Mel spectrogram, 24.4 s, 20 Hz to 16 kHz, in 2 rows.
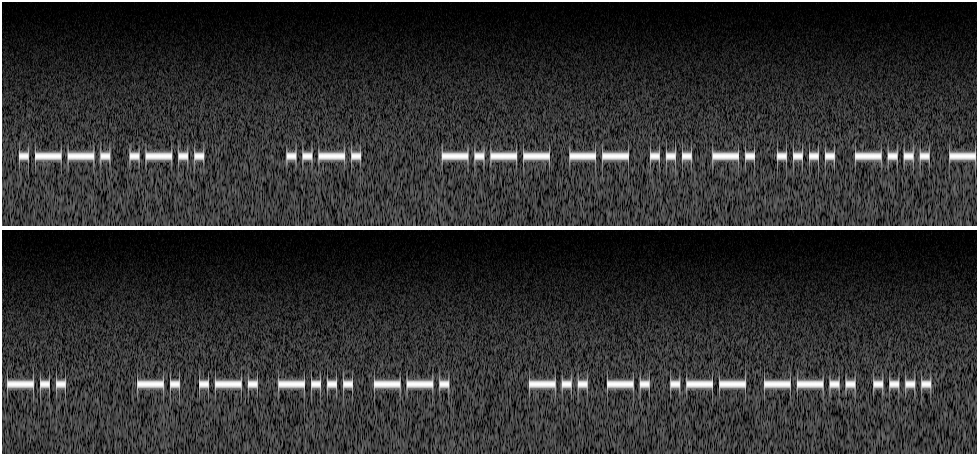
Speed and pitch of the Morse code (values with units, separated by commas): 12 wpm, 1190 Hz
